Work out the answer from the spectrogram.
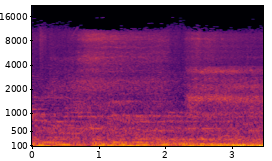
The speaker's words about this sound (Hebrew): תבדקו שהנחיריים יכולות להכניס אוויר, שאיפה. להוציא אוויר נשיפה.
